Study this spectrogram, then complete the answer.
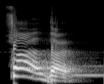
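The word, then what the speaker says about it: father: فذ فذ فذ ف بطلع لساني في التي اتش فاذ فاذر وما بنطق الار قوي ما بتكش عليها في الاخر فاذ اوكي اوكي اوكي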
